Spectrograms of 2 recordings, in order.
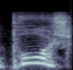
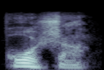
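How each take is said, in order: First: Said in the usual way. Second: Porsche said in two syllables, ending in -uh; self-corrected pronunciation. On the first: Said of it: "Porsche, I should say". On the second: Real, not acted. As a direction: say Porsche slowly as POR-shuh. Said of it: "I should say".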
